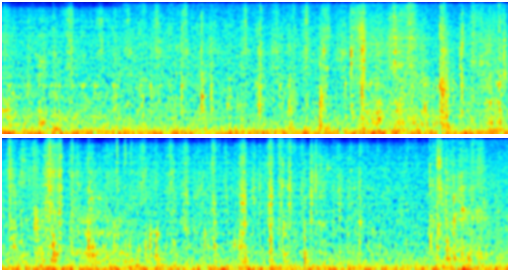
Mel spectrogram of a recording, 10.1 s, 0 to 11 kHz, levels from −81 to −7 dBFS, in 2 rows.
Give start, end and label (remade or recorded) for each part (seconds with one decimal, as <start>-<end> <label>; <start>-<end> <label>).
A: 0.0-1.2 remade; 1.2-5.4 recorded; 5.4-9.4 remade; 9.4-10.1 recorded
